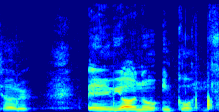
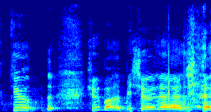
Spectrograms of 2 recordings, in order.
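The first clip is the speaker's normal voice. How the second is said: high voice breaking into laughter; acted giggly disbelief, laughing through the words; laughing his ass off; 7 semitones higher than usual. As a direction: tease a friend while cracking up. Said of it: "Gary just laughing his ass off".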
